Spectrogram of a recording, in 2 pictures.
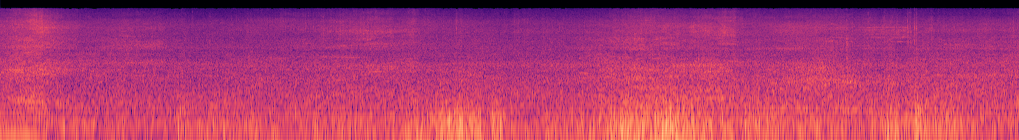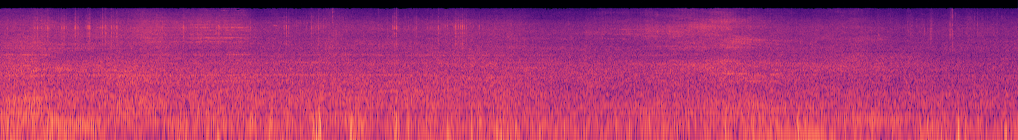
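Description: Street traffic noise heard from a moving vehicle, with low rumbling swells that rise and fall a few times, loudest about ten seconds in, and a single sharp click about two-thirds of the way through.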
